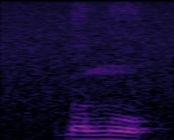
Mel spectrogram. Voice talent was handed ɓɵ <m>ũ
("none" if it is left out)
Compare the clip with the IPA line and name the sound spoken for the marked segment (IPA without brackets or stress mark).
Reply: m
